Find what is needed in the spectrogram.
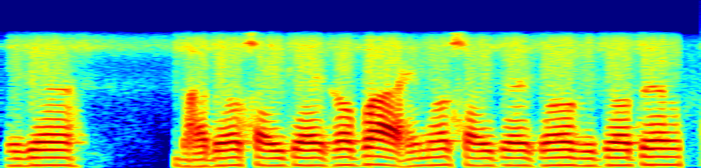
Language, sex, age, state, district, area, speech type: Assamese, male, 60+, Assam, Golaghat, rural, conversation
